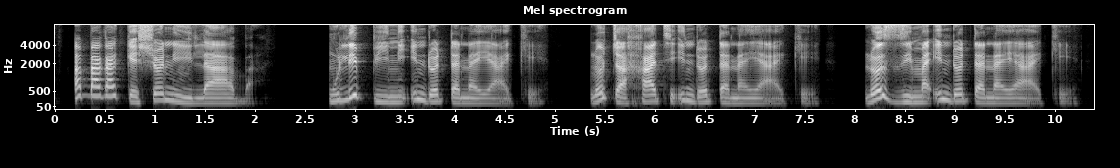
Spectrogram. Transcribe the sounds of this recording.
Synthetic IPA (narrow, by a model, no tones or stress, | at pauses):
aβaɣaɡ̥ʱɛʃonijilaːɓa̰ | ŋulib̥ʱiniʔindʱɔd̥ʱanaja̰ːkʰɛ̰ | lɔd̥ʒ̥ʱaxatʰiʔindʱɔd̥ʱanaja̰ːkʰɛ̰ | lozimaʔindʱɔd̥ʱanaja̰ːkʰɛ̰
